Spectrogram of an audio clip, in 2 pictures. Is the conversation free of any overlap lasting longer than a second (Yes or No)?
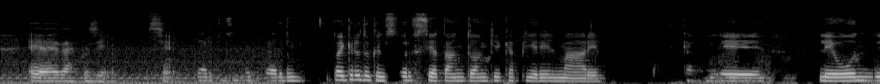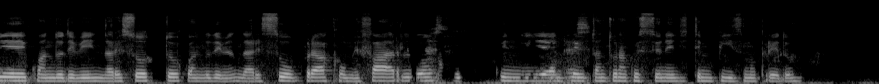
Yes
